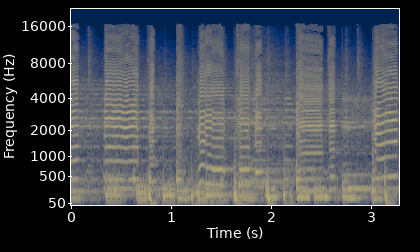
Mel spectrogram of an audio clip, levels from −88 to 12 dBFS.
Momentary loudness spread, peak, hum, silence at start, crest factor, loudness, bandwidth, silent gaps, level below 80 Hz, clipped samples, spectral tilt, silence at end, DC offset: 5 LU; -2 dBFS; none; 0 s; 16 dB; -16 LUFS; 17 kHz; none; -42 dBFS; under 0.1%; -3 dB/octave; 0 s; under 0.1%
